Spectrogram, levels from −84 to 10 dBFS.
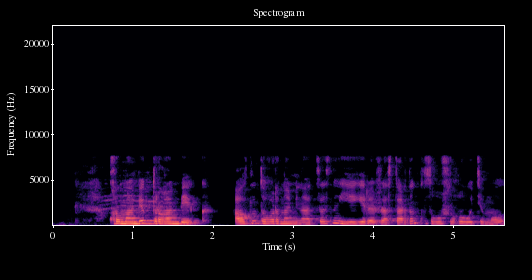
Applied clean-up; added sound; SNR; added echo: none; none; none; none.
